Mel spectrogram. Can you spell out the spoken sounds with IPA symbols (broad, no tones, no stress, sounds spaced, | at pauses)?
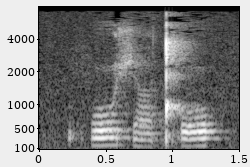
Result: f o ʃ a̤ ǃʰ o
